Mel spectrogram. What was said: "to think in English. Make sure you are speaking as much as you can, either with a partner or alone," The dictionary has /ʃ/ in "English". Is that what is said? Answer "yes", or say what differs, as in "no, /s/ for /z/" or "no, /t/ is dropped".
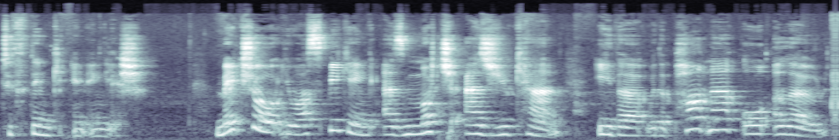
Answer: yes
